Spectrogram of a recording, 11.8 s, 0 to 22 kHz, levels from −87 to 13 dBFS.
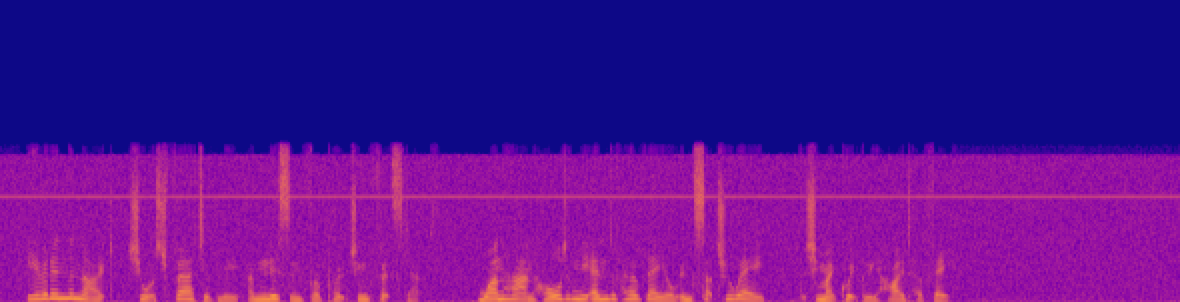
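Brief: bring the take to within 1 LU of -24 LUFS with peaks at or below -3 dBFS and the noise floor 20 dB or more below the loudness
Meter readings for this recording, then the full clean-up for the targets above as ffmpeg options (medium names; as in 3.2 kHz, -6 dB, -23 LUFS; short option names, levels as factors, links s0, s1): steady tone 7.7 kHz; tone level -40 dBFS; noise floor -38 dBFS; noise floor target -42 dBFS; loudness -22.0 LUFS; peak level -2.5 dBFS; loudness target -24.0 LUFS
-> -af "bandreject=f=7700:w=30"
-af "afftdn=nr=6:nf=-38"
-af "volume=0.794"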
